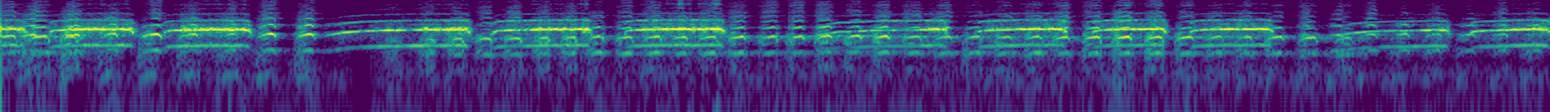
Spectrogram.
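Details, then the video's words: A peregrine falcon gives harsh, nasal, wailing notes in quick runs, some rising at the end, continuing without pause for about twelve seconds. "صوت صقر الشاهين"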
